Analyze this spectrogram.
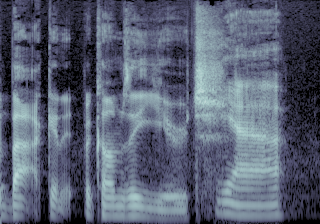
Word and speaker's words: ute: and it becomes a ute. Yeah. It's pronounced Y-O-O-T, it says.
